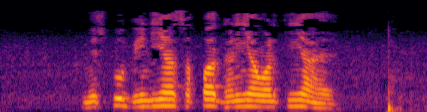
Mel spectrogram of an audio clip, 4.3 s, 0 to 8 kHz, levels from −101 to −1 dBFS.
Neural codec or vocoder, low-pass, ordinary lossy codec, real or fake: none; 7.2 kHz; MP3, 24 kbps; real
